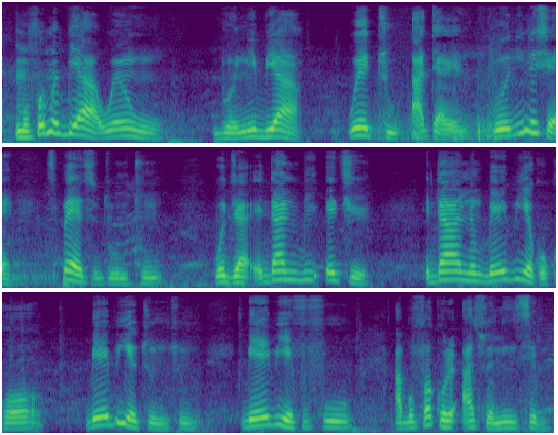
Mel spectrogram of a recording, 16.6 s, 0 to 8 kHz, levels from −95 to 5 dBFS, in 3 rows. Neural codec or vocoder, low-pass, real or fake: none; 7.2 kHz; real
